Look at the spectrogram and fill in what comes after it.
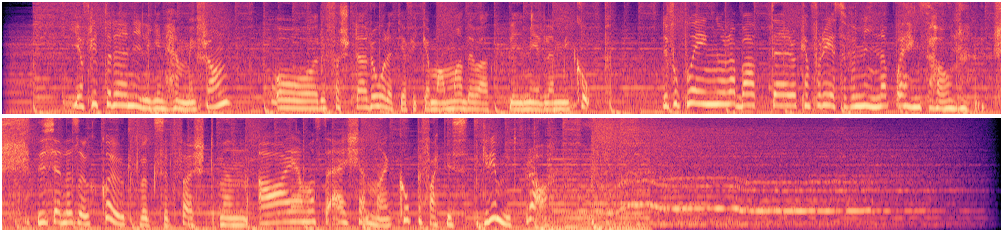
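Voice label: Swedish commercial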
